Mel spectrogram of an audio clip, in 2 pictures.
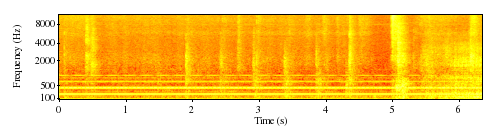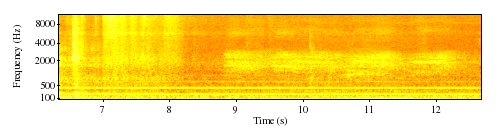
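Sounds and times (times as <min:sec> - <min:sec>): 
outdoor ambience: 0:00.0 - 0:12.6
steady electrical hum: 0:00.1 - 0:12.6
door opening: 0:05.0 - 0:10.6.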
